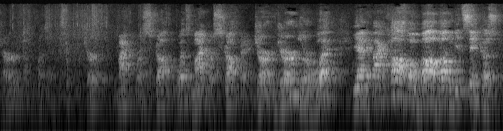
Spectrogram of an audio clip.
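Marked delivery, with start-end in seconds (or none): 0.0-5.2 soft, breathy whisper of confused disbelief; hushed mocking bewilderment; mock baffled people. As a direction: play the clueless crowd, half whispering. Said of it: "people would go".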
